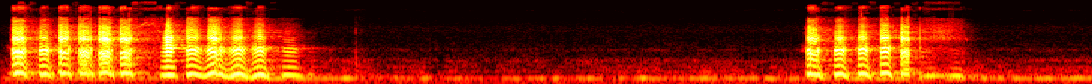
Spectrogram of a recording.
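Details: Baby bronze-winged pionus parrot begging: two harsh, rapidly pulsed rasping bursts in the first second, a quiet pause, then another buzzy pulsed burst near the end.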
